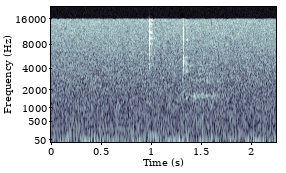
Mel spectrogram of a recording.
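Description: A few faint computer mouse clicks about a second in, as the drawer-opening value is stepped up in the design software, over low room tone.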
